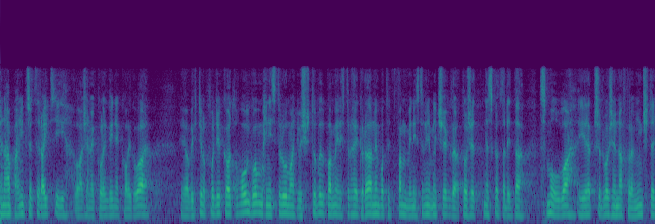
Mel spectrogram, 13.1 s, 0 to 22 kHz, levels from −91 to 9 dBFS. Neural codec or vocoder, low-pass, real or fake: codec, 16 kHz in and 24 kHz out, 0.6 kbps, FocalCodec, streaming, 4096 codes; 7.2 kHz; fake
